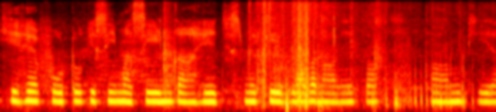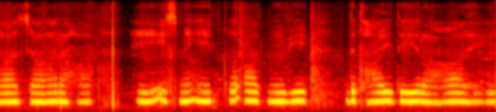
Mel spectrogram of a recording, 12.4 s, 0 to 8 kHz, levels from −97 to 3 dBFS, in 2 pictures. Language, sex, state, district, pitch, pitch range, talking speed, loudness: Magahi, female, Bihar, Gaya, 195 Hz, 190-200 Hz, 110 wpm, -27 LUFS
